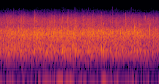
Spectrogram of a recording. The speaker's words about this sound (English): You can clap for him, sure. Why not?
